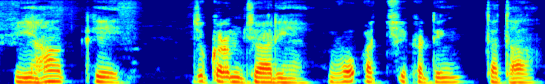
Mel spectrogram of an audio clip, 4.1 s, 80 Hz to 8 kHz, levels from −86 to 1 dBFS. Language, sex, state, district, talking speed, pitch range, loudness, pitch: Hindi, male, Uttar Pradesh, Jyotiba Phule Nagar, 145 wpm, 155-180 Hz, -19 LUFS, 165 Hz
